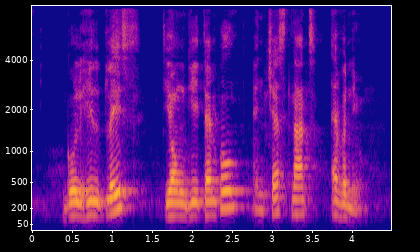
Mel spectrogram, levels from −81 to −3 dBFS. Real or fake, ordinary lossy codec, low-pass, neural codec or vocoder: fake; none; none; codec, 16 kHz, 8 kbps, FreqCodec, smaller model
